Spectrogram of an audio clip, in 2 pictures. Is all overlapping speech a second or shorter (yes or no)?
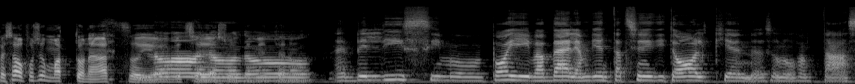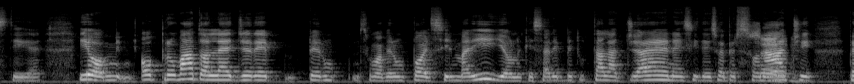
no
